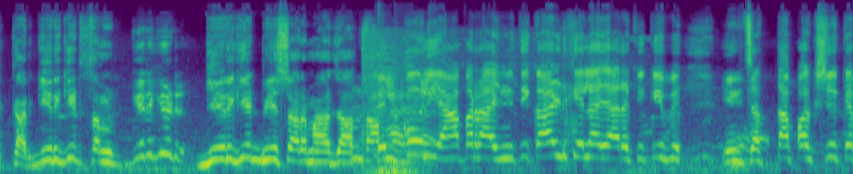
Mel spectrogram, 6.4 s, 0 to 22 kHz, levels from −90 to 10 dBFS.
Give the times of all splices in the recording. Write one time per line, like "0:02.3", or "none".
0:02.8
